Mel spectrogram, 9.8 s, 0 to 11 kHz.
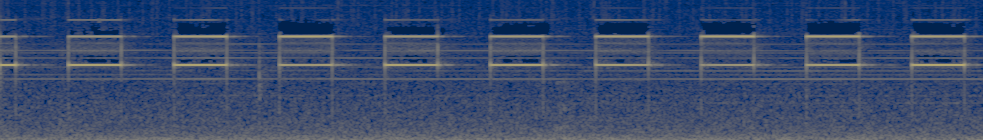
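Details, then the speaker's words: Viking Professional wine cooler with three copper evaporator coils, sniffer by evaporator: steady shrill beeps once a second picking up freon traces (possibly from blown-in insulation); pressure dropped within 10 minutes, refrigerant leak detected. "sometimes you'll be picking up uh traces of freon from the blown in insulation that they use when they build these things so the pressure is already gone down within 10 minutes so we're picking up traces up here over"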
